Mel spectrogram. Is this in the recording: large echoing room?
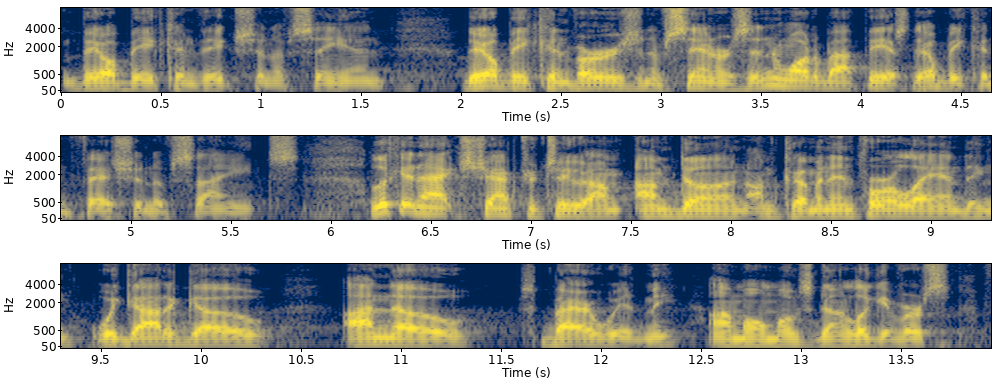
yes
